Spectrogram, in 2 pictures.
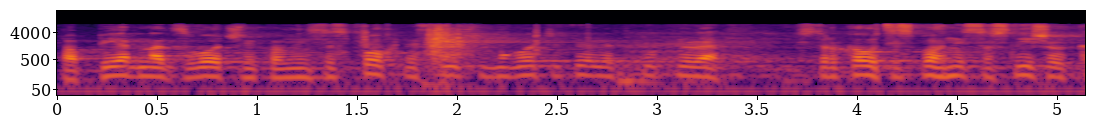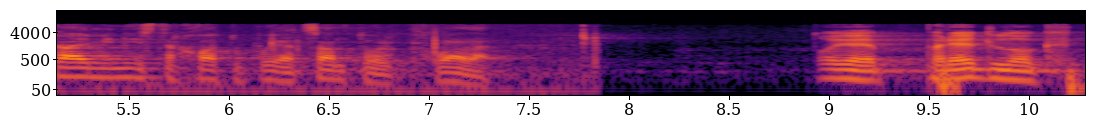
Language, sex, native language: Slovenian, male, Slovenian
